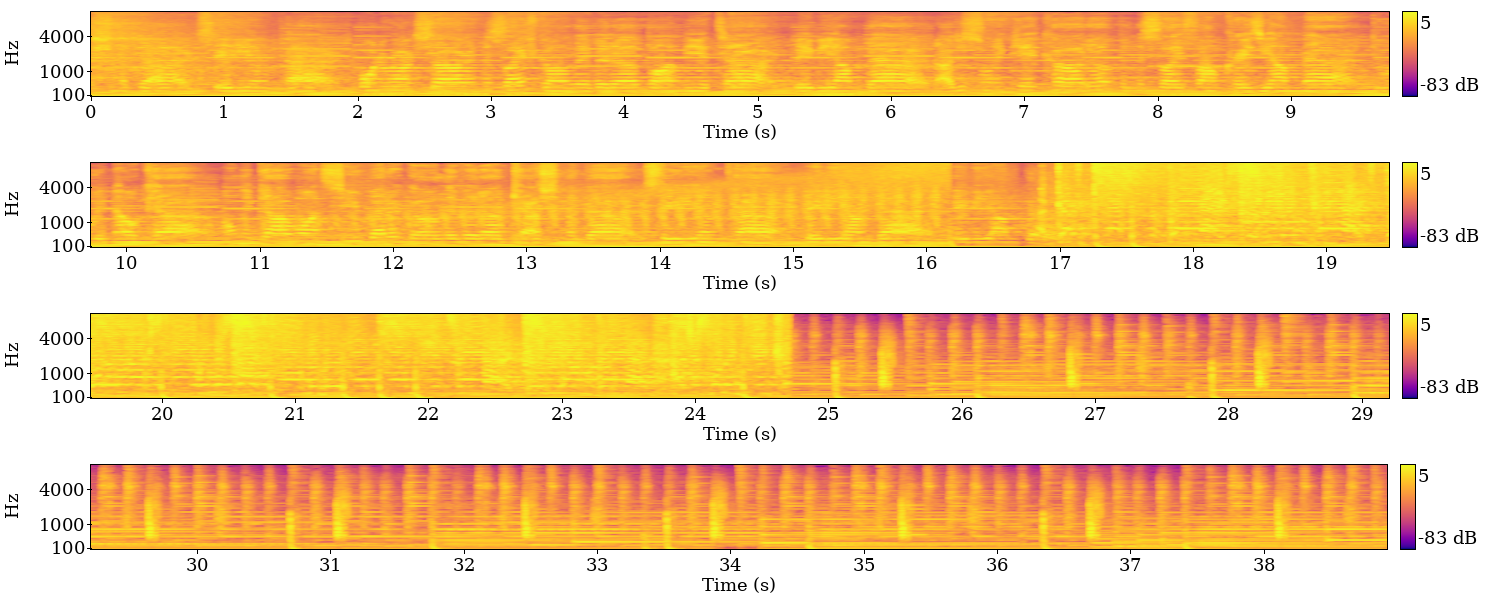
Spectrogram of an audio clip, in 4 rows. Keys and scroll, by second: 1.6 Tab, 3.8 Tab, 8.8 space, 19.7 space, 27.4 s, 36.0 space.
